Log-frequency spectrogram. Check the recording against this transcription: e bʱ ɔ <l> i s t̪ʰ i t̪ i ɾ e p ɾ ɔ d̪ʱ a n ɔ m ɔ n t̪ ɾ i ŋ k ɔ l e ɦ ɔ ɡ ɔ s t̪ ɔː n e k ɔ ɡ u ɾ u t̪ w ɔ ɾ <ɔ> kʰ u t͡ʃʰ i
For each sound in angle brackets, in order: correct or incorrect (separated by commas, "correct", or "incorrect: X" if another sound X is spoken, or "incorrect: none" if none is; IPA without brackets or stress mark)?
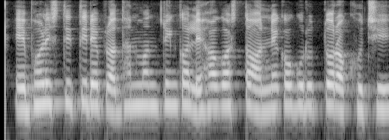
incorrect: ɭ, correct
